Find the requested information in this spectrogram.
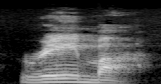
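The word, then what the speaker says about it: ῥῆμα: As we mentioned earlier, in the letters that start with R, you always put a rough breathing mark on top of the letter. So this is pronounced Rema.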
